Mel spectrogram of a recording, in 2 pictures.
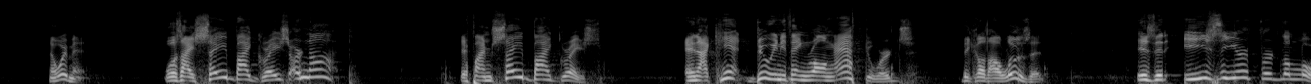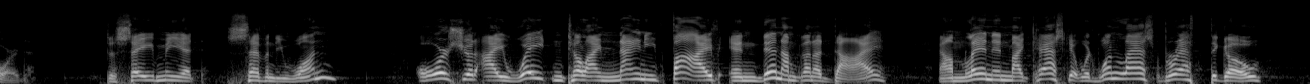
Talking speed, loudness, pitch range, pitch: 145 wpm, -24 LUFS, 180-255 Hz, 210 Hz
